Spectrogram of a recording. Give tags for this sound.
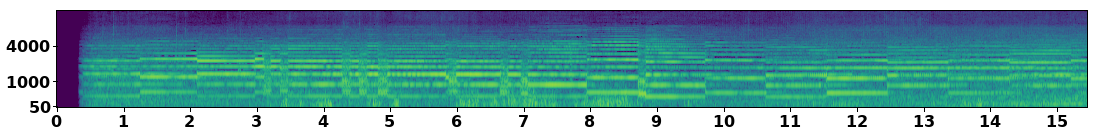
ambulance; siren; danger; emergency

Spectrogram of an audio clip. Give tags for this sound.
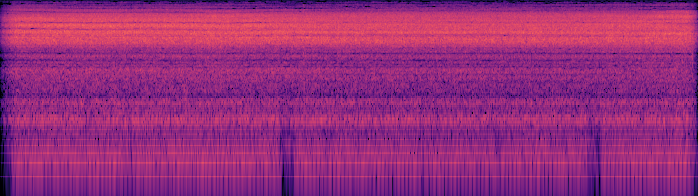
television; static; TV

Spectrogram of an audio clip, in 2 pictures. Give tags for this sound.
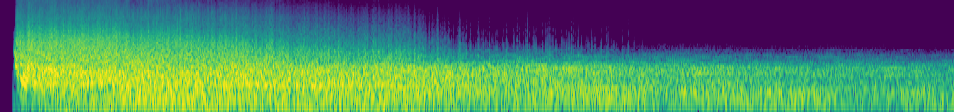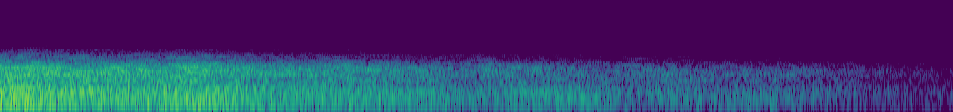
tornado; atomic; emergency; nuclear; explosion; horn; hornblast; alert; bomb; siren; blast; storm; alarm

